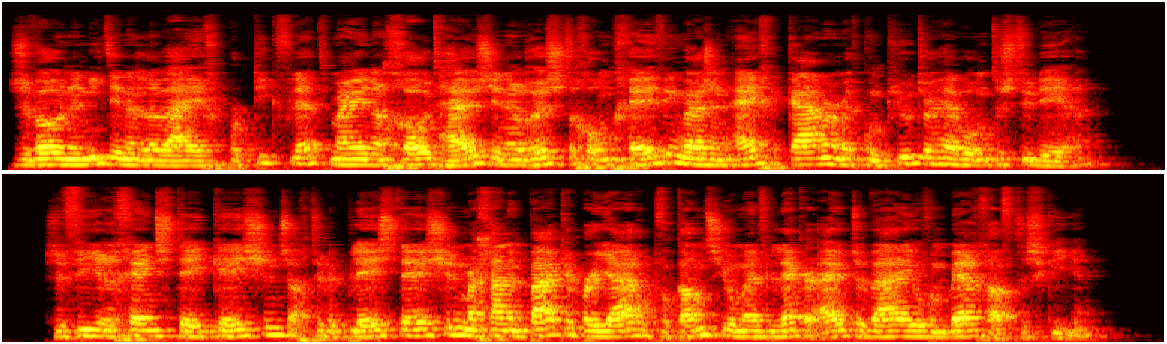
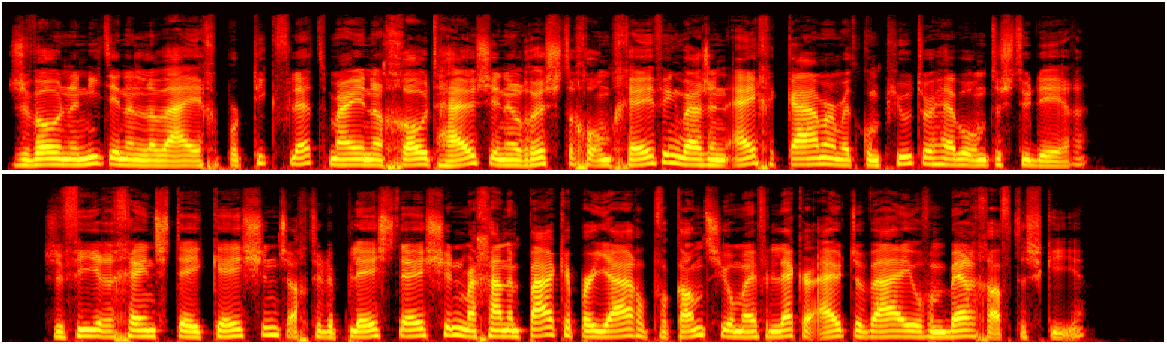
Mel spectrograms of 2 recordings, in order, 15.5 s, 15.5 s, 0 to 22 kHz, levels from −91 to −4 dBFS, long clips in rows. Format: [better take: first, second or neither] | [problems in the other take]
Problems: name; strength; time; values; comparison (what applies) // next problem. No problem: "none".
second | off-mic speech; far // room echo; slight; dies away in 0.3 s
